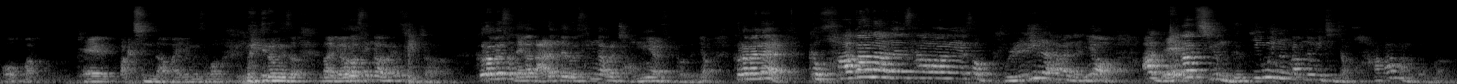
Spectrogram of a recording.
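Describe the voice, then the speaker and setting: A man's voice: high-pitched, sing-song, brisk, hardly any pauses. A man in his thirties teaching an exam-prep English lecture, casual and teasing, often checking in with his students. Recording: echoey room, mic at a distance.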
